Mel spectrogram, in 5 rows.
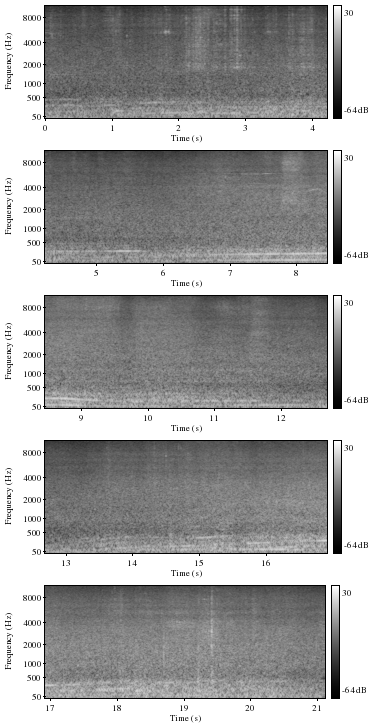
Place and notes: Corner of Alexandra Parade and Nicholson St, Carlton - Part 2 of peculiar places exhibition by Urban Initiatives; landscape architects and urban design consultants
landscape architecture, urban initiatives pty ltd, urban design, peculiar places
